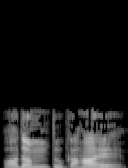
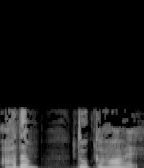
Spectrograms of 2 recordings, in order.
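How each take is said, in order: First: It is said in a harsh, threatening growl. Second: It is said in a grieving, broken-hearted moan.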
